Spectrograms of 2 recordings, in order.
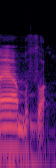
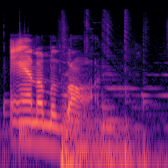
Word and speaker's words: Animazon: The only other thing we can do is discover new seeds on Amazon. Animazon. I almost said it wrong.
